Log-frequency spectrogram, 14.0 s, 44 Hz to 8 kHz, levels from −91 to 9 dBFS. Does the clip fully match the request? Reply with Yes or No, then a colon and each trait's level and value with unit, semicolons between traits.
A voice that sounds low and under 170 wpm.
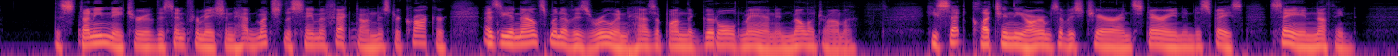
No: low, 110 Hz; average, 180 wpm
